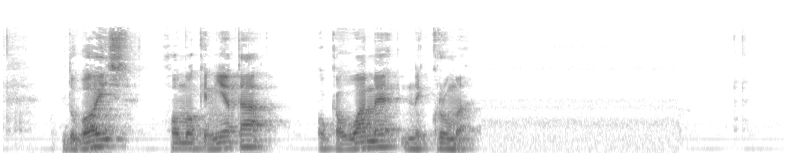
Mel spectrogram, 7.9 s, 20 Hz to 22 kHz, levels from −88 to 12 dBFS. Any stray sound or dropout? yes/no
no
